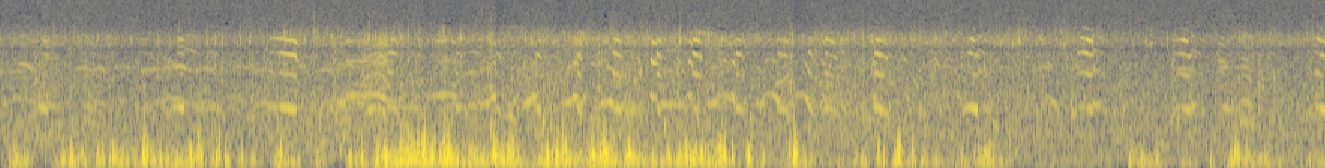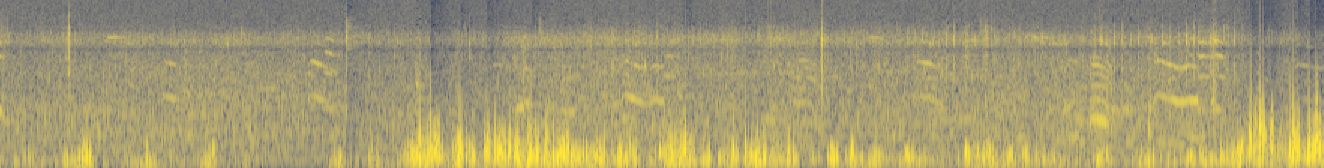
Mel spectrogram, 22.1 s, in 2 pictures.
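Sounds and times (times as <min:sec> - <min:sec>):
birds chirping: 0:17.4 - 0:21.3.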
